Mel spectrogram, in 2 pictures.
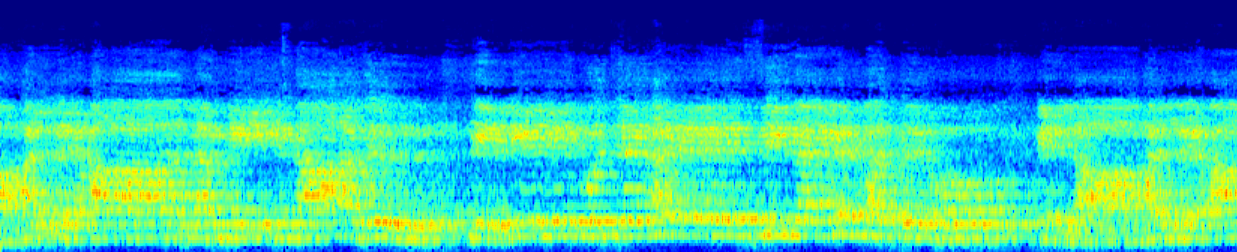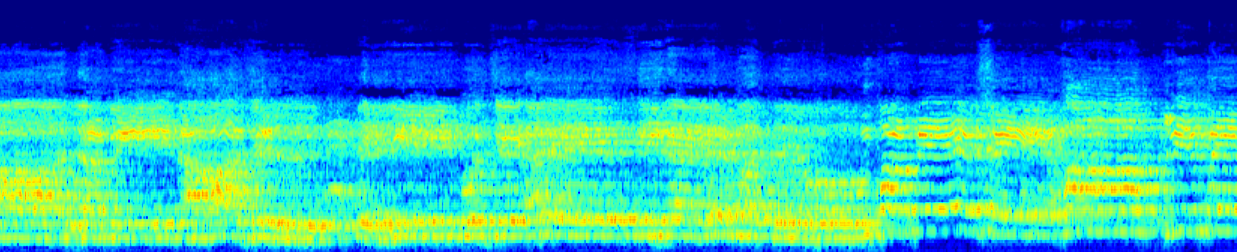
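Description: Group of men singing an Islamic devotional song (naat) together in unison, unaccompanied by instruments, in long held phrases, with wavering ornamented notes near the end.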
